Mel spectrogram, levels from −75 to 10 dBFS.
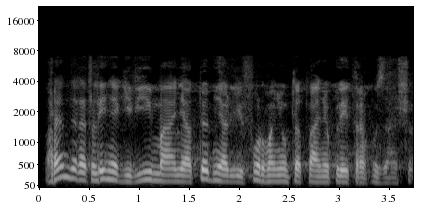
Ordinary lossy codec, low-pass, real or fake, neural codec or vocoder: none; 7.2 kHz; fake; codec, 16 kHz, 6 kbps, DAC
